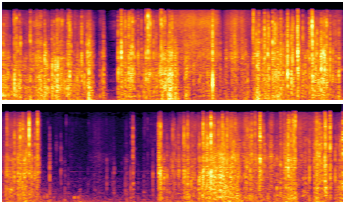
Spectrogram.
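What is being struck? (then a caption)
Thin plastic mailer bag. A flat, thin purple plastic poly mailer bag holding something is picked up, then laid on a table and rubbed and pressed with fingertips and palms. This produces dense, bright crinkling of the thin plastic. There is a brief pause near the start and a quieter stretch in the middle before the crinkling picks up again.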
